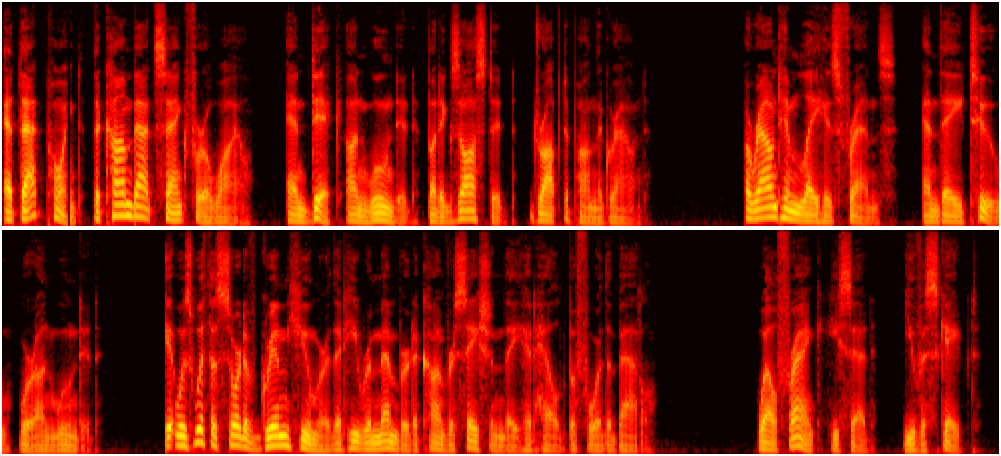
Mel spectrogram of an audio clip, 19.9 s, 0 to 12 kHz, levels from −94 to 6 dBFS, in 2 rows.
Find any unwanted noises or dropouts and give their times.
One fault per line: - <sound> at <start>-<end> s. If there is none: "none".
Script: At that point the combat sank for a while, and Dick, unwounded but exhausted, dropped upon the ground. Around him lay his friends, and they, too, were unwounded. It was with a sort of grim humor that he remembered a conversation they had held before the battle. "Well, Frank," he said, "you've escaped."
- dropout at 0.7-0.7 s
